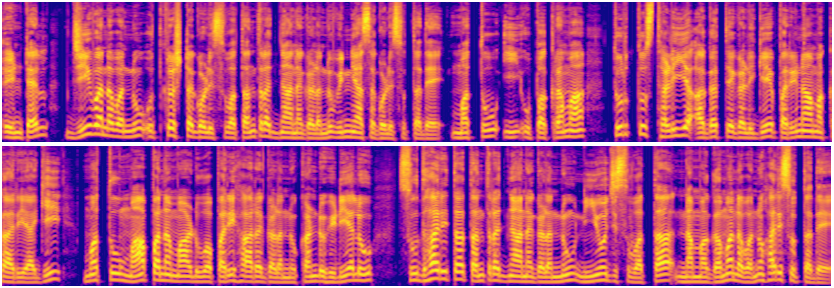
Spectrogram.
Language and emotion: Kannada, neutral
